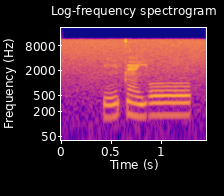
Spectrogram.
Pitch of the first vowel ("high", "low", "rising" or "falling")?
rising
